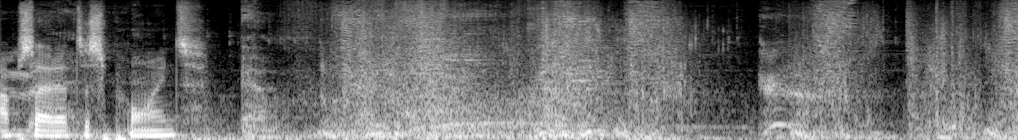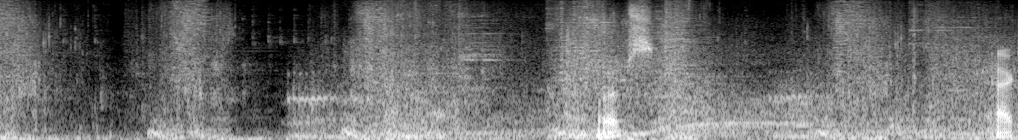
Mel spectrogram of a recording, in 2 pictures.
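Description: Game spell effects whoosh and clash.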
